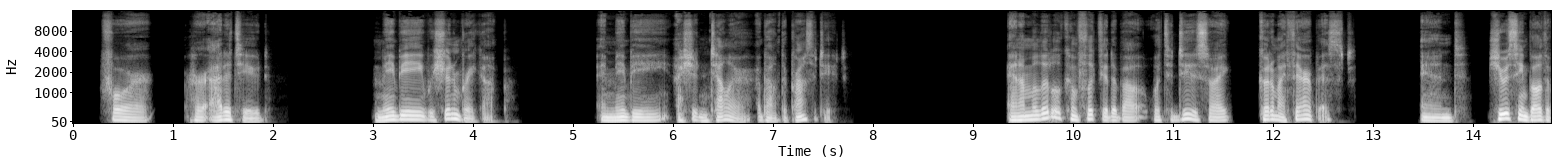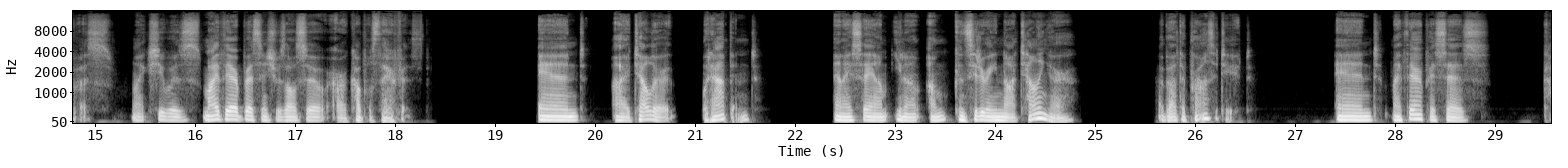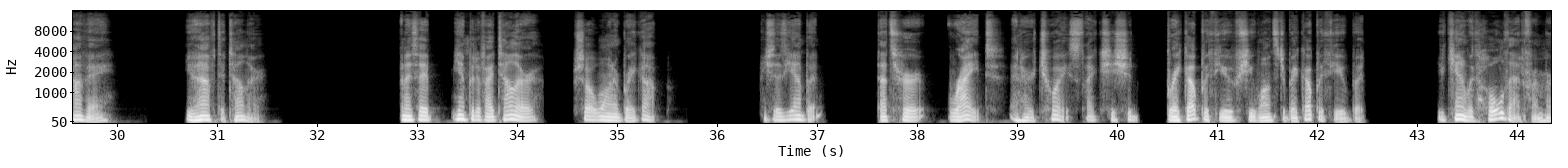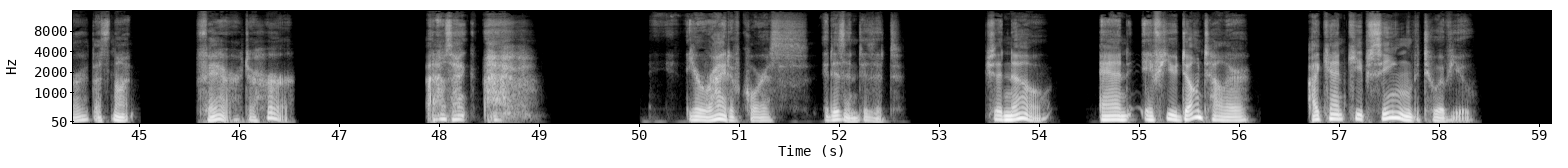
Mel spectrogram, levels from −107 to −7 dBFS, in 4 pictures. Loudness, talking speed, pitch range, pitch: -20 LUFS, 165 wpm, 85-125 Hz, 105 Hz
